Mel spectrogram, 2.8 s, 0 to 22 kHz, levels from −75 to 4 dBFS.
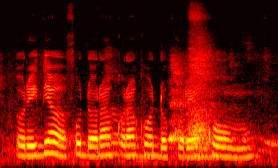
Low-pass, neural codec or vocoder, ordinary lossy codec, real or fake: none; none; none; real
